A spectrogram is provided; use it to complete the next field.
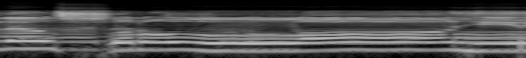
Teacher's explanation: جاء، اذا جاء، نصر اللہ، صاد ہے، صاد، نص، آگے را بھی موٹا ہے، لفظ جلا اللہ بھی موٹا پڑھنا ہے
